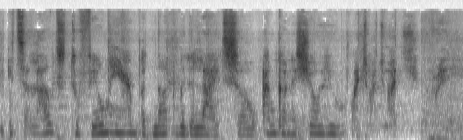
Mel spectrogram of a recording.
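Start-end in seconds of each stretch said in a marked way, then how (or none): 3.5-4.5 hushed urgent whisper. Real, not acted. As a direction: keep it a whisper inside. Whispering while filming inside.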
